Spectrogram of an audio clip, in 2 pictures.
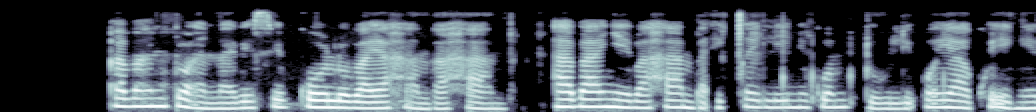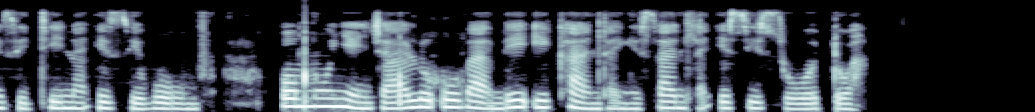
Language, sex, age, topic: North Ndebele, female, 18-24, education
